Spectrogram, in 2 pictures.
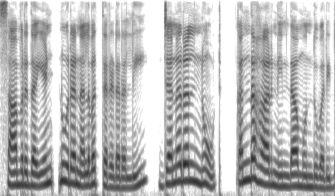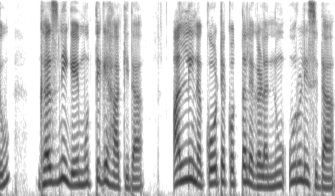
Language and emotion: Kannada, neutral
